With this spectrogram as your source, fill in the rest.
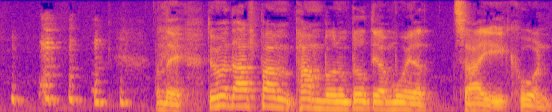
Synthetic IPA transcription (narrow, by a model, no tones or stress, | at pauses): ɔnded̥wɪmandaɬpʰampʰambɔnəmbɪlˠdjɔmʊɨa | tʰrajikʰuːn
